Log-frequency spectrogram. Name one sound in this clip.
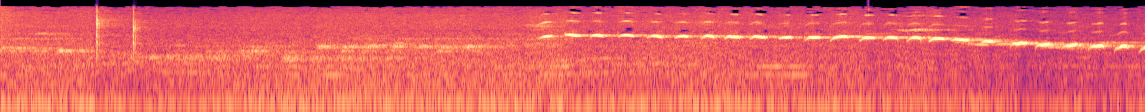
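A white-rumped shama sings a rapid series of whistled notes.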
